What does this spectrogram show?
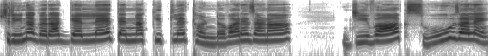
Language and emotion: Goan Konkani, happy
